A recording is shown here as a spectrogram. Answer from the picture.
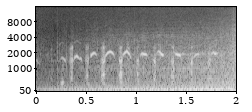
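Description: Reel-to-reel tape spooling at high speed, the recorded voice chattering as a rapid run of high-pitched chirps, about ten in a second and a half, over a low rumble.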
